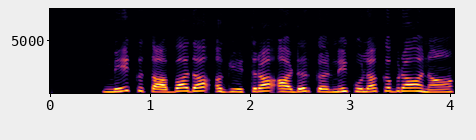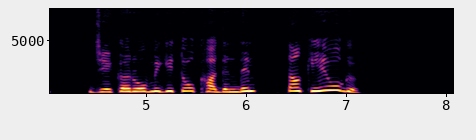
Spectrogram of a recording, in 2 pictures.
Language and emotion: Dogri, fearful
